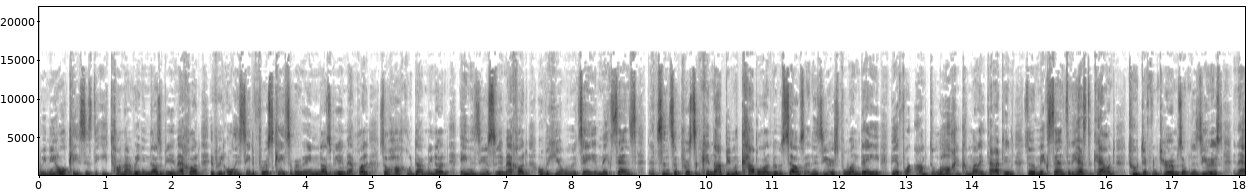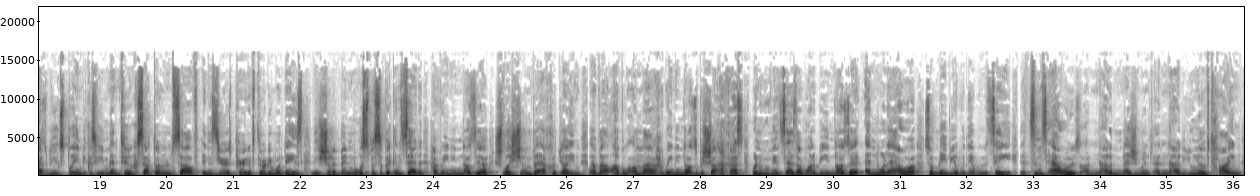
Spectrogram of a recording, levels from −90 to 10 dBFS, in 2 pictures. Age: 60-79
